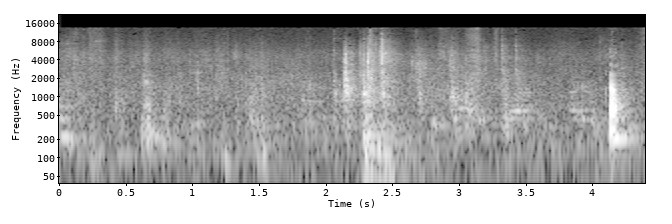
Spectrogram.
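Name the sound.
door being opened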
